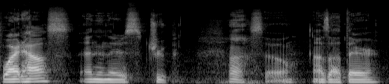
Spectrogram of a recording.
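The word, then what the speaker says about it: Troup: what's the Tyler there it's spelled like soup but it's troop okay it's just like just woods and like one L post office like Tyler and then there's white house and then there's troop so I was out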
